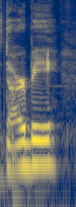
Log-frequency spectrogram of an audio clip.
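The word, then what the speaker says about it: Derby: Buckingham and burning up I know that de RBY is Darby I don't have them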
